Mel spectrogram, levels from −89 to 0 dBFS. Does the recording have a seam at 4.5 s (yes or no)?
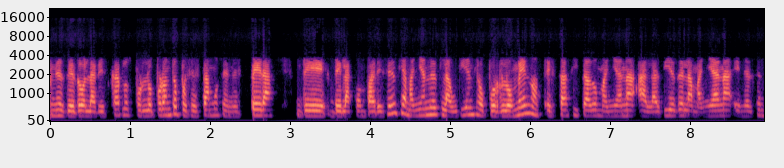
no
